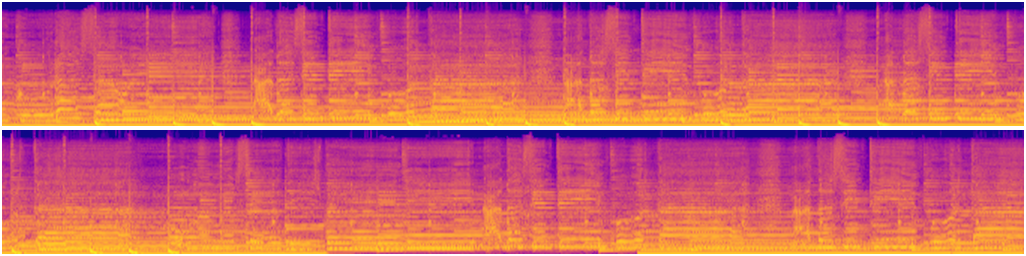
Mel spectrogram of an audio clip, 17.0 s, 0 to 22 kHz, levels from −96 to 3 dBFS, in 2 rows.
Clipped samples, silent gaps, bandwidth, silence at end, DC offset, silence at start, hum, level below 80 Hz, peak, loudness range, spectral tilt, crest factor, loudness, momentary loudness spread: 0.9%; none; 16.5 kHz; 0 s; under 0.1%; 0 s; none; -14 dBFS; 0 dBFS; 3 LU; -6 dB/octave; 8 dB; -10 LUFS; 4 LU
